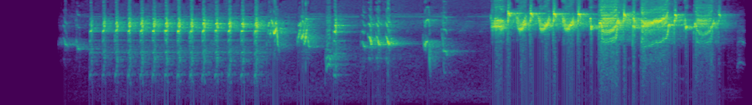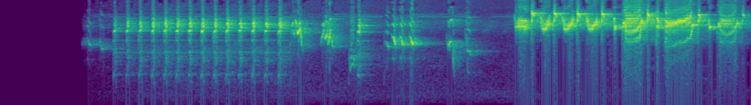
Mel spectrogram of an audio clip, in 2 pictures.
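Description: Long-tailed shrike singing: a rapid run of repeated high notes, several short varied phrases, then a dense stretch of fast notes. The same song phrase plays twice, with a pause of about a second between.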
